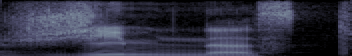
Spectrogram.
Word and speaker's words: gymnaste: Alors, un gymnaste, le G se prononce J, donc dans la colonne de gauche également.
